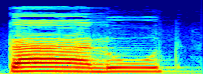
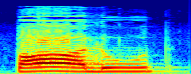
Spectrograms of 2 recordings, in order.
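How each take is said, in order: First: The long a vowel sounds light and thin. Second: The long a vowel sounds heavy and full. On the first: The speaker calls it wrong. "اس طریقے سے پڑھیں تالوت یا والمین یہ صحیح نہیں ہے" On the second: The speaker calls it right. "تفخیم کے ساتھ ادا کرنا ضروری ہے"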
